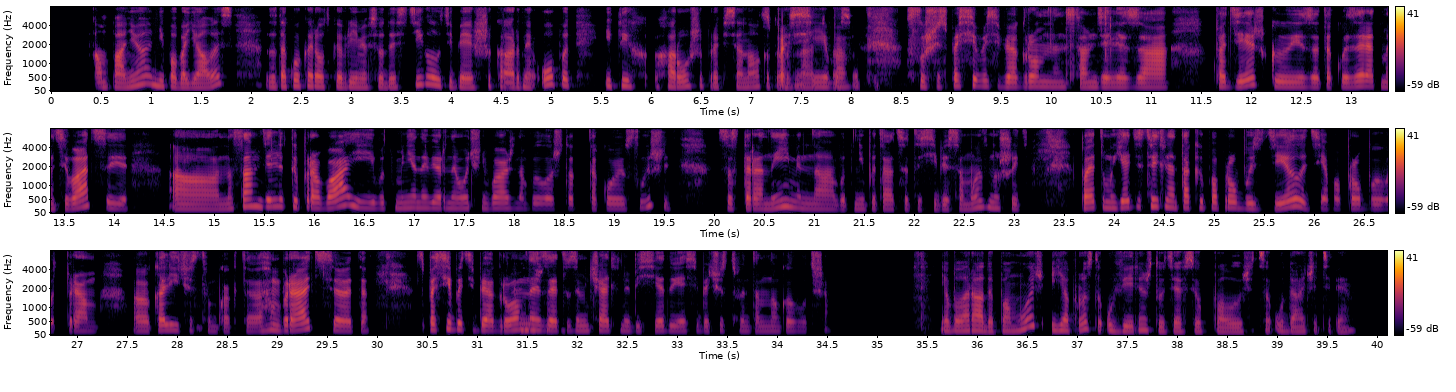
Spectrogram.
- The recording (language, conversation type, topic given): Russian, advice, Как мне отпустить прежние ожидания и принять новую реальность?
- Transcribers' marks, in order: chuckle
